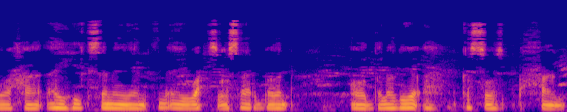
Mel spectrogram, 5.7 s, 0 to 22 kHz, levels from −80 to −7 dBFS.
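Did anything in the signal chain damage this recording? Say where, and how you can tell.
Yes, at the codec stage: throughout the speech nothing sits above 11.4 kHz, which points to low-bitrate audio saved at a high bitrate, likely an earlier lossy pass re-encoded.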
